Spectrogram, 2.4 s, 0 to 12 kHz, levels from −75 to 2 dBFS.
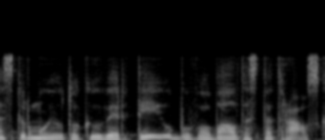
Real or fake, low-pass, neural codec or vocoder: fake; 7.2 kHz; codec, 16 kHz, about 1 kbps, DyCAST, with the encoder's durations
